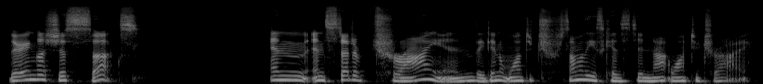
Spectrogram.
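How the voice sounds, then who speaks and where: A young adult woman chatting casually and softly as an ASMR streamer, candid and mildly sweary. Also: fairly low pitch, takes it slowly. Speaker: VTuber streamer. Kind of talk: soft-spoken ASMR casual chat.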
